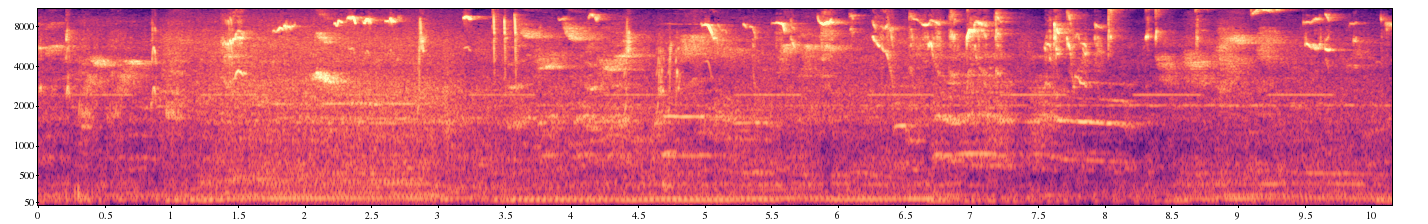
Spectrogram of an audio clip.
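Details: Chestnut-backed thrush singing: a busy run of high, varied whistled and chirping phrases, some rising and falling, delivered almost without pause over a steady low hum.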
